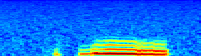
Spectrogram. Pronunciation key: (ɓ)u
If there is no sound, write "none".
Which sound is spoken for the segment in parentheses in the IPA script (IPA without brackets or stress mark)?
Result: ɓ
